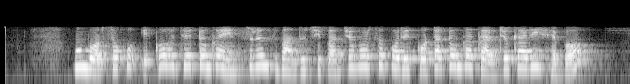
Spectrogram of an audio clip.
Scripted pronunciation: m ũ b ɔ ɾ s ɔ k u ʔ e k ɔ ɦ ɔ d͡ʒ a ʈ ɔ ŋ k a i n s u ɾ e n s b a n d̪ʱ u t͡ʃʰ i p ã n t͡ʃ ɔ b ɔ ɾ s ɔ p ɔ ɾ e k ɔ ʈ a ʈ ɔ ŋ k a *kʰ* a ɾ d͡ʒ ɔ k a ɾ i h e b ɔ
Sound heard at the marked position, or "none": k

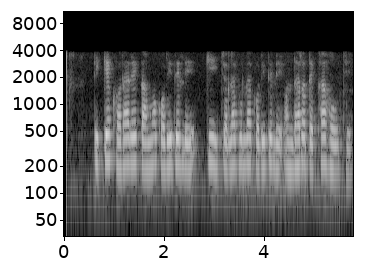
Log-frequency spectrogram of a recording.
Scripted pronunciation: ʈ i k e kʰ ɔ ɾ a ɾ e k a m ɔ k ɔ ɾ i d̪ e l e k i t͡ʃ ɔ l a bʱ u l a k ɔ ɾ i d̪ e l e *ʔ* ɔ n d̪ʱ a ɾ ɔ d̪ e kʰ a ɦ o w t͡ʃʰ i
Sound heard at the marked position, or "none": ʔ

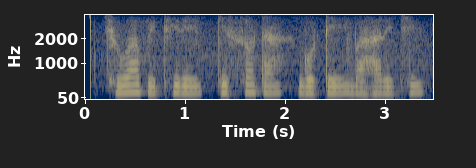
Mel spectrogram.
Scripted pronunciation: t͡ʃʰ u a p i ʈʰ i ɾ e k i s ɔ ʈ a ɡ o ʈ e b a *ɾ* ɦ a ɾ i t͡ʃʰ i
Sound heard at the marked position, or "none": none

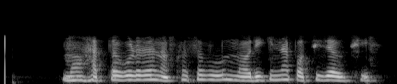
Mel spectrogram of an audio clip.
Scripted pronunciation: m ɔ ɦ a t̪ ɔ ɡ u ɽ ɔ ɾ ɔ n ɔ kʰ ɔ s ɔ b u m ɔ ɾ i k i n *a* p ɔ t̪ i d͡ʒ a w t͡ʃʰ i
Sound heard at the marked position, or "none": a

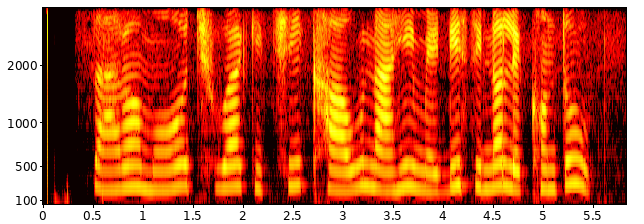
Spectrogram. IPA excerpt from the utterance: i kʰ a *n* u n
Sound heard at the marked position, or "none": none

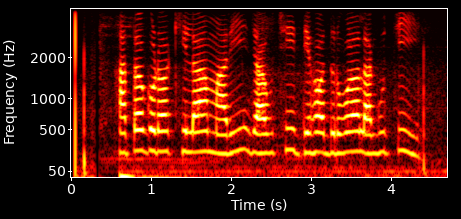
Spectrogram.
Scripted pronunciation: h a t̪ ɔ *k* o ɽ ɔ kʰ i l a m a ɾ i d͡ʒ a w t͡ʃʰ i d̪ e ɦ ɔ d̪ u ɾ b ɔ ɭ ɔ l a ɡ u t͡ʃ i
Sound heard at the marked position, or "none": ɡ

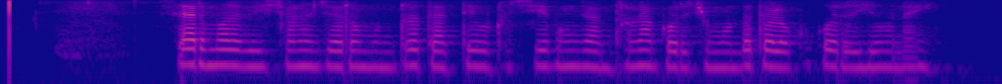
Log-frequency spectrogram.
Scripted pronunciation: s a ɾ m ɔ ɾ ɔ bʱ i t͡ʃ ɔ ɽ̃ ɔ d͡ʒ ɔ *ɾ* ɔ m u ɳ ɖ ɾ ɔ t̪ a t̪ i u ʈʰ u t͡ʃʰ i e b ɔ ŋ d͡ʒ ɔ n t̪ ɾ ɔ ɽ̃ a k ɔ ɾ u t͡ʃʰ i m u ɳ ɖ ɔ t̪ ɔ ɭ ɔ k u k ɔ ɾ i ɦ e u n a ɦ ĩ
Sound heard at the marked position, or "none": ɾ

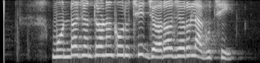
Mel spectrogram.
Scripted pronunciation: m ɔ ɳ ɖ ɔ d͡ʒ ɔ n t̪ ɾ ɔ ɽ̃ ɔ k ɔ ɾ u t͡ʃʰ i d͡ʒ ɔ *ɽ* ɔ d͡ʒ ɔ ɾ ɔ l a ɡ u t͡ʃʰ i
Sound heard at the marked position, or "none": ɾ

